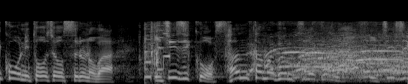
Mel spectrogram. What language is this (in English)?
Japanese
